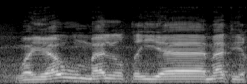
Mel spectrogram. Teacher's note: قاف کو موٹا ادا کرنا ہے. قاف موٹے حروف میں سے ہے اور یا کے اوپر کھڑا زبر ہے، کھڑا زبر الف مدہ کا قائم مقام ہوتا ہے، تو آپ نے اس کو ایک الف کے مقدار کے برابر کھینچنا ہے.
